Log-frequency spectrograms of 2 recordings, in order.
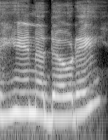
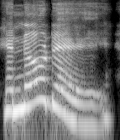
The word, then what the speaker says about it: Hinode: max yo Co the Hana Dodi did I pronounce that correctly O'Day Hinode Soho trace sto iris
